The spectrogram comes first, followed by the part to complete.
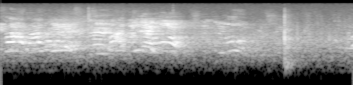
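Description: Raised voices calling out across a football pitch, in bursts for about three seconds. Then a single sharp thud, like a ball being kicked, about three and a half seconds in.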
